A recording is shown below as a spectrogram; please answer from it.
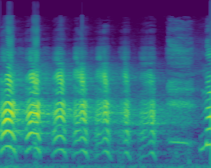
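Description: A person laughing in a rapid run of short pitched pulses, about five a second, that taper off near the end.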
